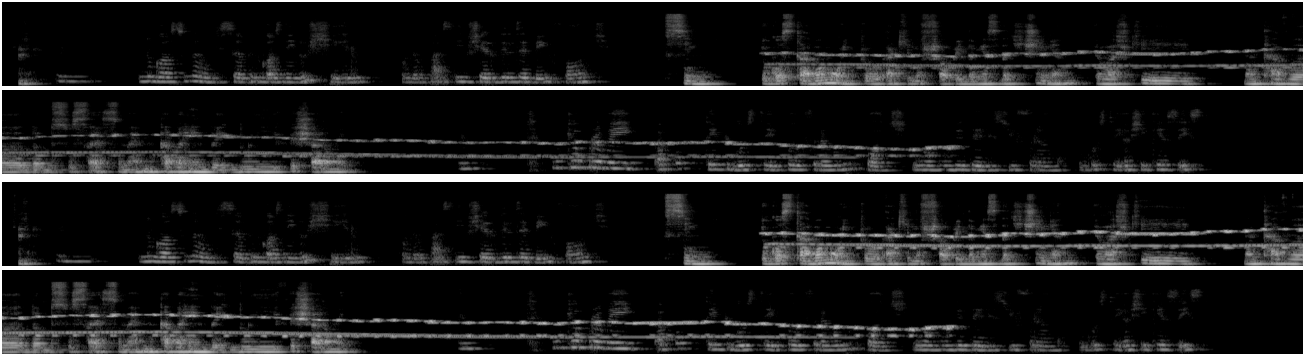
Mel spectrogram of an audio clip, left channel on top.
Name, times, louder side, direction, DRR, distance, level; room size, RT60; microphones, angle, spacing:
voice 1, 0.5-0.9 1.4-3.6 4.0-6.0 17.6-17.7 18.3-19.6 20.0-25.1, equal, 10° left, 1.8 m, -40 dB
voice 2, 6.6-7.1 7.6-11.9 12.4-16.5, right 1 dB, 20° right, 0.7 m, -30 dB
sound 1, 7.6-22.6, right 10 dB, 85° right, 0.3 m, -31 dB
3.5 x 2.9 x 2.4 m
head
